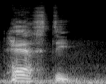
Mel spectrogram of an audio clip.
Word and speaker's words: pasty: to be called a pasty. That is spelled P-A-S-S-T-E-E.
